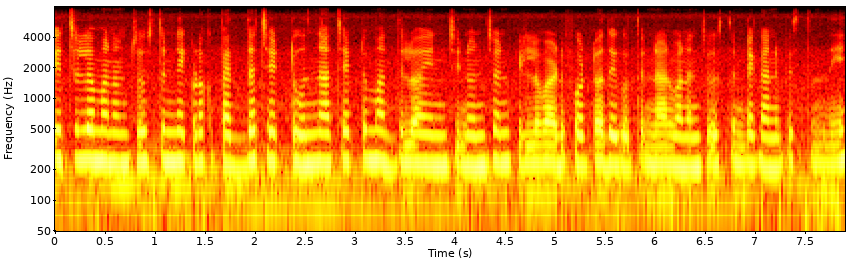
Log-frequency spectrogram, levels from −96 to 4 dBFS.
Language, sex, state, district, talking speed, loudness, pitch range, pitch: Telugu, female, Andhra Pradesh, Sri Satya Sai, 135 wpm, -16 LUFS, 210-235 Hz, 220 Hz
